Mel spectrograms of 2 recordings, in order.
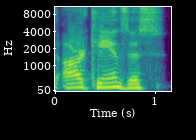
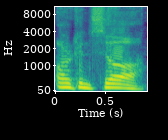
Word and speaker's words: Arkansas: Uh, somebody mentioned uh they would say Arkansas as our Kansas. I say Arkansas and that irritated somebody. Matter of fact, um, somebody called me out on it and just said, "Stop doing that." It's Arkansas.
